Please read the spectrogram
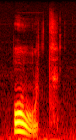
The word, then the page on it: voie: [vwa]; /vwɛ/; /vwɑ/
